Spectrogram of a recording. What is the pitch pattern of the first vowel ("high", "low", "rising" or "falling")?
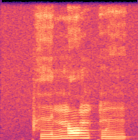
low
